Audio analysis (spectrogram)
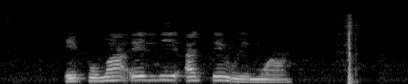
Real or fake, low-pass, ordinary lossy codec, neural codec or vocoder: fake; 10.8 kHz; MP3, 48 kbps; vocoder, 44.1 kHz, 128 mel bands every 256 samples, BigVGAN v2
